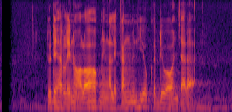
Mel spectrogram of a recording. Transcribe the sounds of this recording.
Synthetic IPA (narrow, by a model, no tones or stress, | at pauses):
dudɛɦarlinɔːlɔɦɔk̚niŋalikaŋminɦiukɨrdiwawaɲt͡ʃaɾa̰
